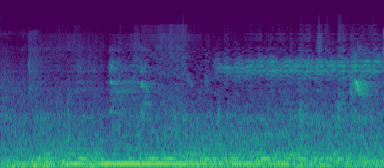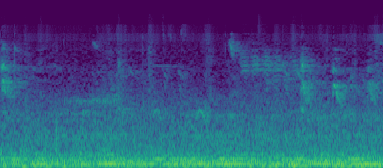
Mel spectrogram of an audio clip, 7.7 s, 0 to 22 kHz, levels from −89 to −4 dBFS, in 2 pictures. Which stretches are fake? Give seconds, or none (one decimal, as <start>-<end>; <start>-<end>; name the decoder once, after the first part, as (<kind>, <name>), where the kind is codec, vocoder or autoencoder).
0.0-1.4 (autoencoder, DAC-VAE)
